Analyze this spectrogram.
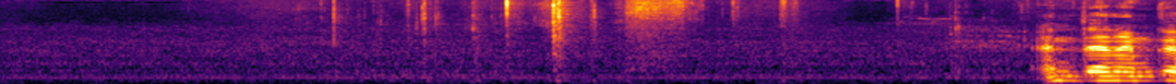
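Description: Masking tape crinkles softly as it is pressed down by hand.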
